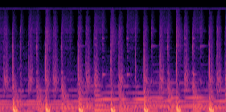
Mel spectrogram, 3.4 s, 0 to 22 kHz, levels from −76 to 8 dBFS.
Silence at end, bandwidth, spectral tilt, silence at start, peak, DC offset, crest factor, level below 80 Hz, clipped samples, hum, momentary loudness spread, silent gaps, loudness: 0 s; 16.5 kHz; -6.5 dB/octave; 0 s; -2 dBFS; under 0.1%; 18 dB; -24 dBFS; under 0.1%; none; 3 LU; none; -21 LUFS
